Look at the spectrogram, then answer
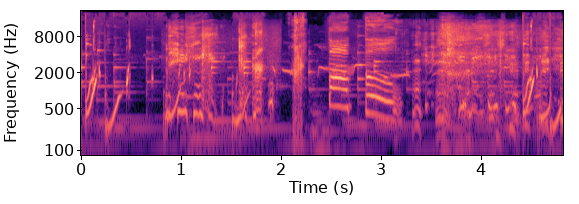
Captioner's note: all laugh; laughs and snorts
